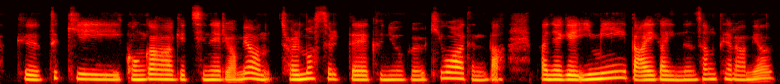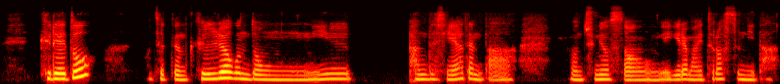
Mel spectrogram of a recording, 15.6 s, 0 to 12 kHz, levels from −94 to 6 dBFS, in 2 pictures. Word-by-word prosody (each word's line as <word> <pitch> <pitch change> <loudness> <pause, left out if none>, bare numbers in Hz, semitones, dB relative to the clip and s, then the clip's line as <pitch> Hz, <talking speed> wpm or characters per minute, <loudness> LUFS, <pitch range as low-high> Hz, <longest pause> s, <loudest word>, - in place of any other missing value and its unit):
그 185 -3 -1
특히 195 -6 -2
건강하게 190 0 +1
지내려면 190 +3 -1
"젊었을 200 +1 0
때 180 0 0
근육을 180 -1 -4
키워야 235 -1 +1
된다." 175 +1 -6 0.3
만약에 185 -1 +3
이미 220 +8 +2
나이가 180 +1 +1
있는 175 0 -2
상태라면 185 - -4 0.4
그래도 225 - +6 0.6
어쨌든 185 -3 -3
"근력 215 +5 +8
운동이 190 +1 0 0.6
반드시 195 -1 -3
해야 195 +3 0
된다." 190 -3 -5 0.5
이런 180 -4 -3
중요성 170 -3 -2
얘기를 185 +2 -1
많이 180 -1 -3
들었습니다. 195 -3 -6
190 Hz, 270 characters per minute, -28 LUFS, 180-205 Hz, 0.6 s, 근력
